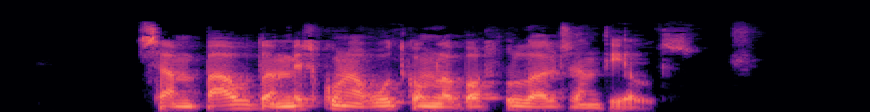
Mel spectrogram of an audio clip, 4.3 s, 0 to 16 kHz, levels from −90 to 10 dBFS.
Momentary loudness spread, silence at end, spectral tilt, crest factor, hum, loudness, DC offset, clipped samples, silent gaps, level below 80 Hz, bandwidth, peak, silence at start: 7 LU; 0.9 s; -5.5 dB/octave; 16 dB; none; -16 LUFS; under 0.1%; under 0.1%; none; -56 dBFS; 7.6 kHz; -2 dBFS; 0.7 s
